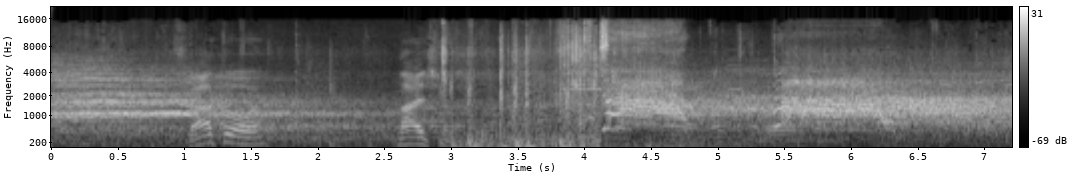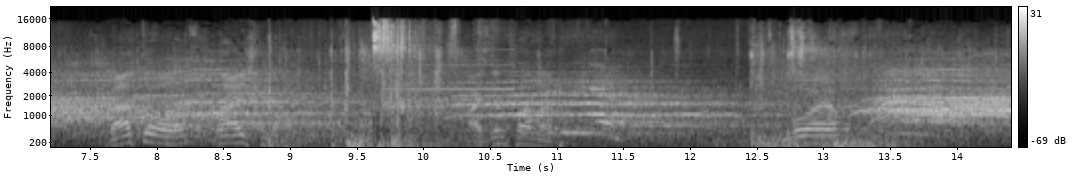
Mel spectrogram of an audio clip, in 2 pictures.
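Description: Young women fencers shout sharply.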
